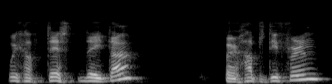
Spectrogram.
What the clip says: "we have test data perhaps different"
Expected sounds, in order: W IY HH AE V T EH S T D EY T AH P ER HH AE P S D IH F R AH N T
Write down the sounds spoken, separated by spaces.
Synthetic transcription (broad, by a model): W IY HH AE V T EH S T D EY T AH P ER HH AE P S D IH F R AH N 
